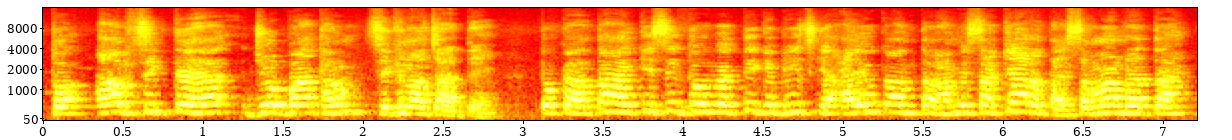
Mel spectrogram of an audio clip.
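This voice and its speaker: This math lesson comes from a man whose voice is very high, moving at a normal speed with few pauses. Again and again he asks a question, answers it himself, and repeats the key words, his voice echoing in the classroom from a distant mic.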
